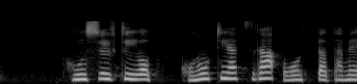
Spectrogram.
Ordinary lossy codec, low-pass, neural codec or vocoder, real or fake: none; none; codec, 16 kHz, 1 kbps, FreqCodec, larger model; fake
